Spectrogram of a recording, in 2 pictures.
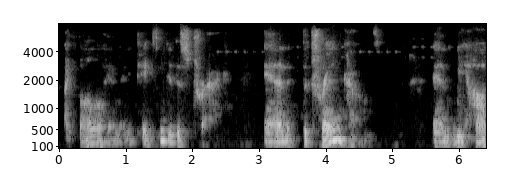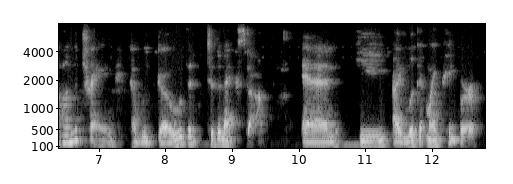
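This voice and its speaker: Animated man telling a comic story. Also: medium pitch, highs cut off. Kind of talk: personal storytelling monologue.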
